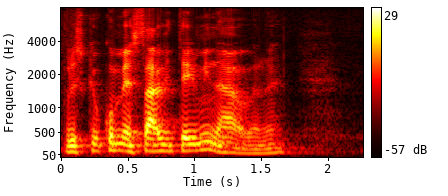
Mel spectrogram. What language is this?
Portuguese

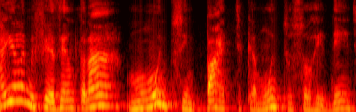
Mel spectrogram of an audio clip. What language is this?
Portuguese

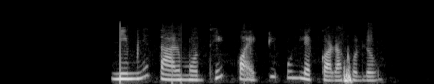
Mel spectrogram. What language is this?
Bangla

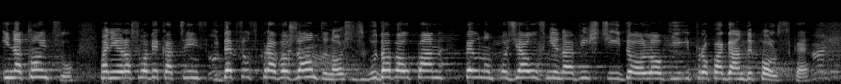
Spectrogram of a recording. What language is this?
Polish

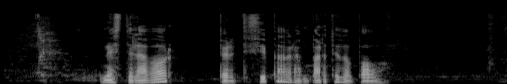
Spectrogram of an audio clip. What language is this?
Galician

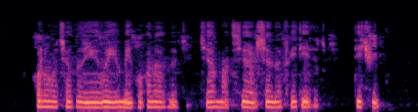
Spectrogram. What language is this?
Chinese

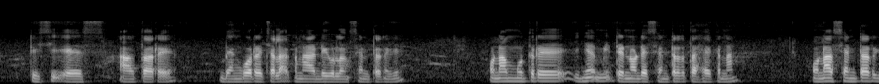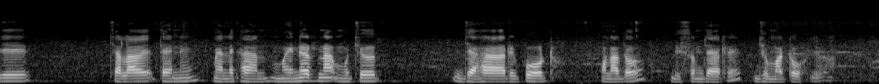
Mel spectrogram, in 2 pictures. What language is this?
Santali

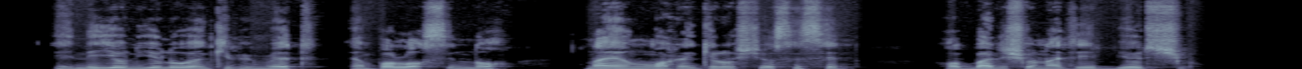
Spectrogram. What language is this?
Masai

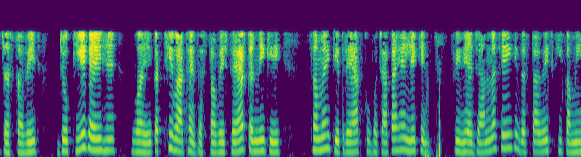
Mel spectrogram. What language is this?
Hindi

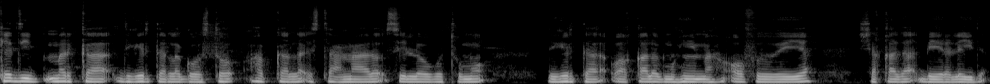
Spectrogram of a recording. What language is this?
Somali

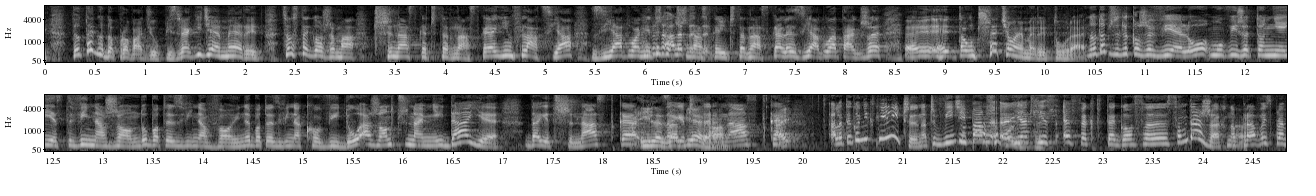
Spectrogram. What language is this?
Polish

